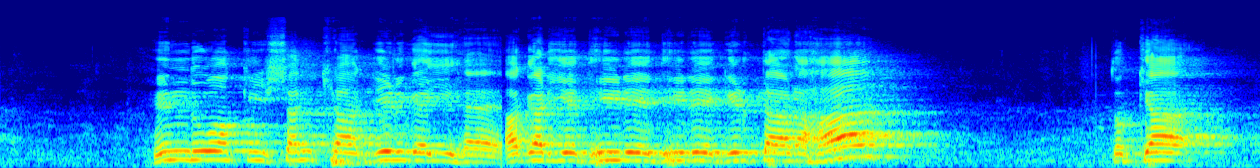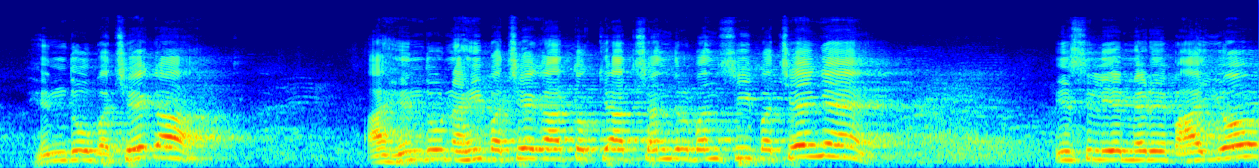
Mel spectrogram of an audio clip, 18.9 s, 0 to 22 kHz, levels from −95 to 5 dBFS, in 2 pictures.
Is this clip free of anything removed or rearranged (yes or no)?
no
